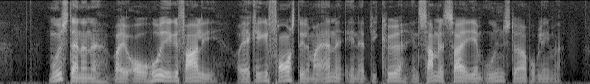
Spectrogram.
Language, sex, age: Danish, male, 35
